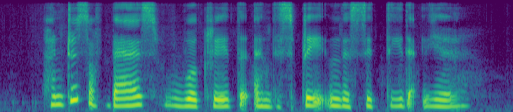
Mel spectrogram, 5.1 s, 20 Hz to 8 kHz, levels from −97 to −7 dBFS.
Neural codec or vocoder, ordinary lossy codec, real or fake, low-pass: none; none; real; 7.2 kHz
